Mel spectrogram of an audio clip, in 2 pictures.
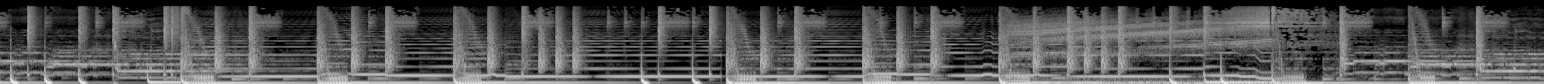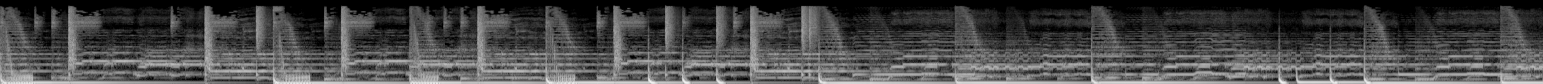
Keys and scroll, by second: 2.7 super+z.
